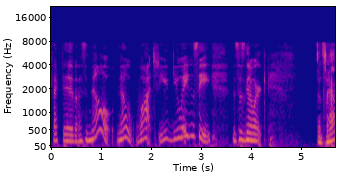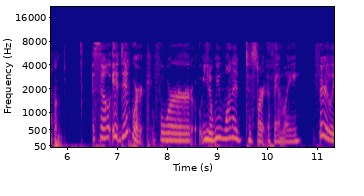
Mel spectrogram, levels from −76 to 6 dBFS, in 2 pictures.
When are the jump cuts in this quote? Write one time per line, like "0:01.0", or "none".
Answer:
0:05.5
0:07.7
